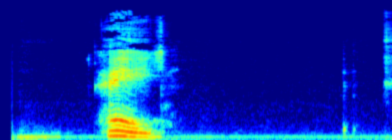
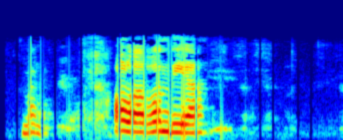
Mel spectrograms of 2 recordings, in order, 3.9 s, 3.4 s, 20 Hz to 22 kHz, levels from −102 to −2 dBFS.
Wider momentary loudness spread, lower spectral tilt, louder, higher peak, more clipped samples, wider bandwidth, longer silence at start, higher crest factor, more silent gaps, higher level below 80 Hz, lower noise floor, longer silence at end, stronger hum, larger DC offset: first, 26 LU vs 17 LU; first, -7 dB/octave vs -5 dB/octave; second, -26 LUFS vs -15 LUFS; second, -12 dBFS vs -2 dBFS; neither; first, 15.5 kHz vs 7.8 kHz; about the same, 0.15 s vs 0.25 s; about the same, 20 dB vs 16 dB; neither; second, -62 dBFS vs -54 dBFS; about the same, -63 dBFS vs -65 dBFS; first, 2.3 s vs 1.2 s; neither; neither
